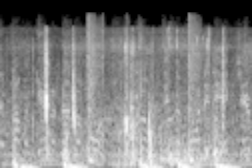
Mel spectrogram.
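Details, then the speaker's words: Mercedes-Benz windshield wiper blade chattering before repair: uneven juddering thumps and squeaks as the blade drags instead of gliding, with no oil film on the glass. "다시 한번 보시면요, 다다다닥 보이시죠? 다시 지금 유막은 없어요."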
